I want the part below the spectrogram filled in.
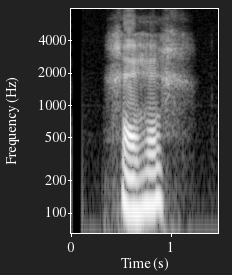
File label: poqomchi; cortar pacaya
